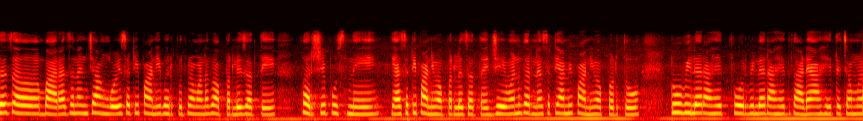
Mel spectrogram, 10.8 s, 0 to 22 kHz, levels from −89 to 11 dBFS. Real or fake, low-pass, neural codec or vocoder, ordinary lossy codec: real; none; none; none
